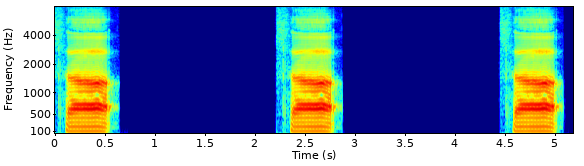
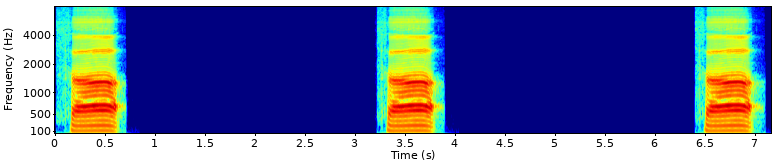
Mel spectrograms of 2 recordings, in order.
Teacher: ثا کی ادائیگی میں زبان کی نوک کو سامنے والے اوپر کے دو دانتوں کے اندرونی کناروں سے نرمی سے لگا کر باریک آواز میں پڑھیں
